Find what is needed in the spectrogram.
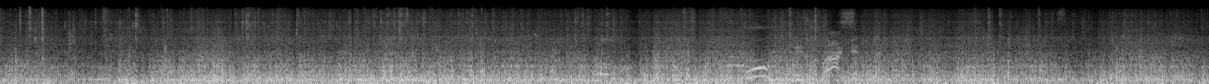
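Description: Strong tornadic wind, gusting to about 76 mph, with rain buffeting a storm-chasing vehicle, heard from inside the cab as a steady, heavy rushing noise. A few brief rising whistles sound near the middle.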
